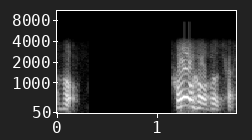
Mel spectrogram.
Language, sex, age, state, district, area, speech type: Marathi, male, 30-45, Maharashtra, Buldhana, rural, conversation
